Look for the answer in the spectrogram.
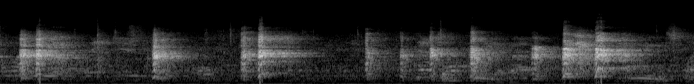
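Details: Hyacinth macaw (Anodorhynchus hyacinthinus) playing with others on a kitchen play area gives harsh, nasal, bark-like squawks, about ten in seven seconds, in uneven bursts with brief quiet gaps between.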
